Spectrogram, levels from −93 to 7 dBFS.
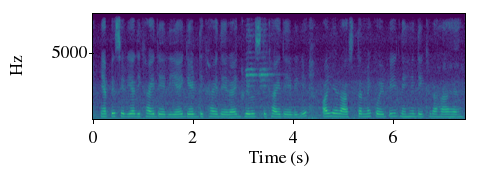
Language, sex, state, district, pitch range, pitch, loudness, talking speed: Hindi, female, Maharashtra, Nagpur, 195-215 Hz, 205 Hz, -35 LUFS, 215 wpm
